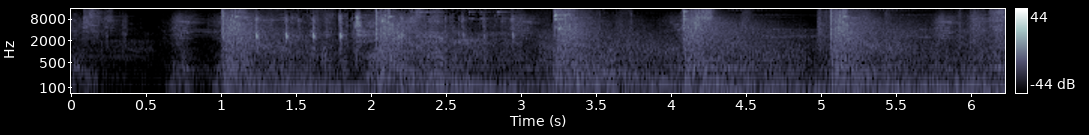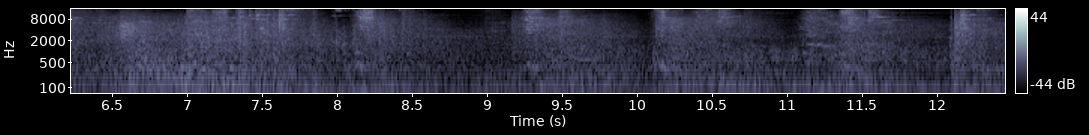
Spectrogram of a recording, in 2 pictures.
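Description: Gunshots and fiery blasts crack and boom in rapid bursts.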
